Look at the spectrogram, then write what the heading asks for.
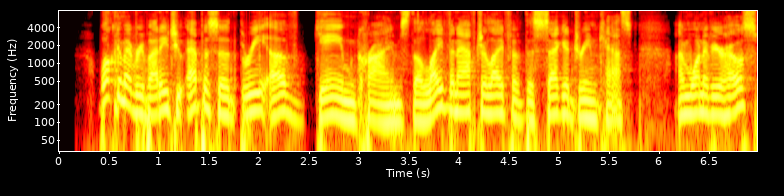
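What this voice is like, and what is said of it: Calm public radio announcer voice. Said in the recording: “gives me NPR voice”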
